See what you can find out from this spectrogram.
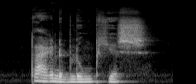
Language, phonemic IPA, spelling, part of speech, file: Dutch, /ˈpardə(n)ˌblumpjəs/, paardenbloempjes, noun, Nl-paardenbloempjes.ogg
- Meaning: plural of paardenbloempje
